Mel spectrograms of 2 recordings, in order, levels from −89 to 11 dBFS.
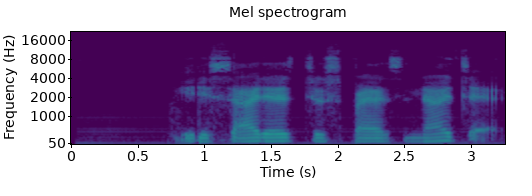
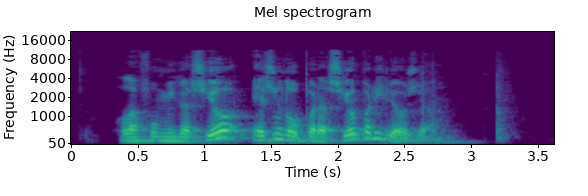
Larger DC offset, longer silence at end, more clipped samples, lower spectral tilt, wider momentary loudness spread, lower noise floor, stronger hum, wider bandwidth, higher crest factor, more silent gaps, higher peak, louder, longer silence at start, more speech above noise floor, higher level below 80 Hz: neither; second, 0.05 s vs 0.4 s; neither; second, -4 dB/octave vs -6.5 dB/octave; about the same, 10 LU vs 10 LU; first, -74 dBFS vs -51 dBFS; neither; first, 14.5 kHz vs 11.5 kHz; first, 22 dB vs 16 dB; neither; second, -24 dBFS vs -6 dBFS; second, -42 LUFS vs -23 LUFS; first, 0.75 s vs 0.35 s; about the same, 31 dB vs 29 dB; second, -72 dBFS vs -60 dBFS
